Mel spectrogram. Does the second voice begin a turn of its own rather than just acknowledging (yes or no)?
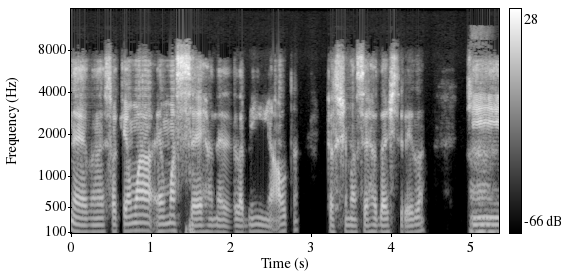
no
